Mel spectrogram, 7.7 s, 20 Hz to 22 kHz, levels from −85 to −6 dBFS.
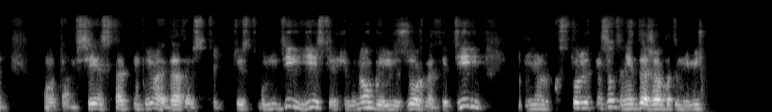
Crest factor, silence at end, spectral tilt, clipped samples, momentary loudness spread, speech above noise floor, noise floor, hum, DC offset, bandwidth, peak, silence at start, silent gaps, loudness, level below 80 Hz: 20 dB; 0.7 s; -5 dB/octave; under 0.1%; 13 LU; over 61 dB; under -90 dBFS; none; under 0.1%; 12.5 kHz; -10 dBFS; 0 s; none; -29 LUFS; -74 dBFS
